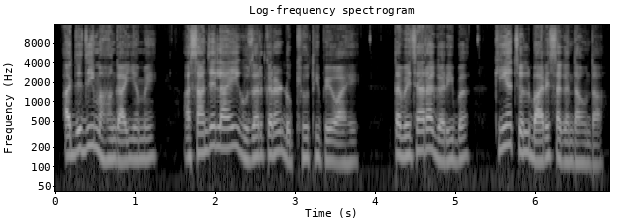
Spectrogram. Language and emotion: Sindhi, neutral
